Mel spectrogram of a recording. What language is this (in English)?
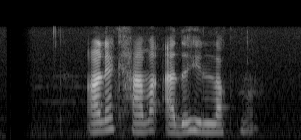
Sinhala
